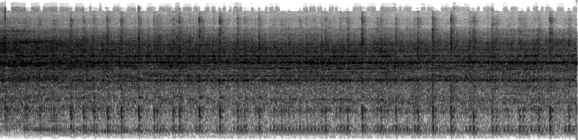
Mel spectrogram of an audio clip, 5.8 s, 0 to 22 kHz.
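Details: 1975 Bultaco Sherpa T 350 (type 159) two-stroke after rebuild, crisp, even, steady idle with no rattles; normal running.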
